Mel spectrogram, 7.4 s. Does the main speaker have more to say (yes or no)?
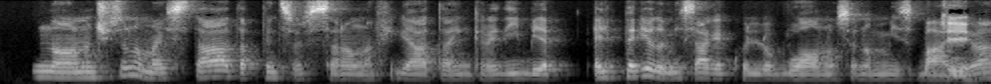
no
